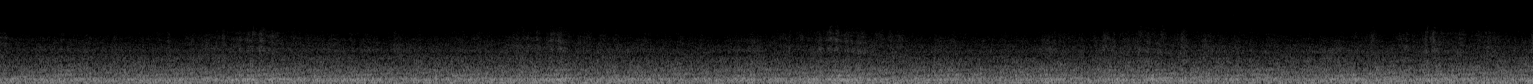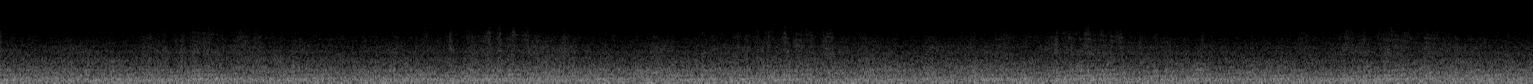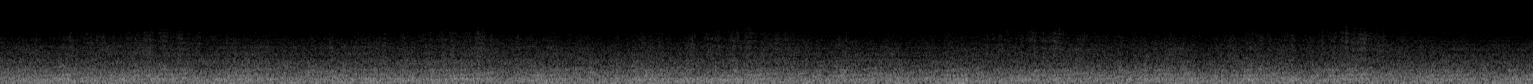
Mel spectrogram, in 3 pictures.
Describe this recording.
Wind power tower, In the parking lot, Zoom H2n MS+XY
